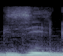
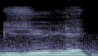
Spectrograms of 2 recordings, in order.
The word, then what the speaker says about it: Xul: X-U-L, Xul, Xil, Xul, prononcez-les comme vous le voulez, c'est Xul.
